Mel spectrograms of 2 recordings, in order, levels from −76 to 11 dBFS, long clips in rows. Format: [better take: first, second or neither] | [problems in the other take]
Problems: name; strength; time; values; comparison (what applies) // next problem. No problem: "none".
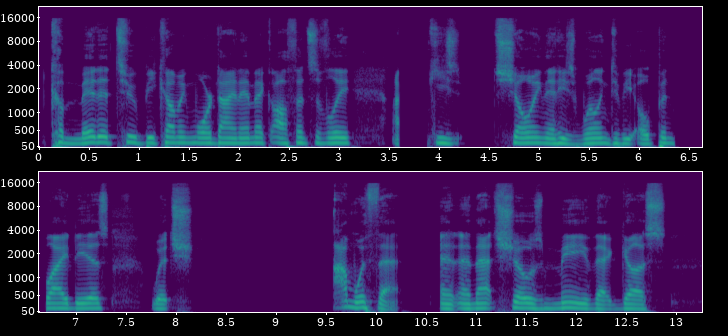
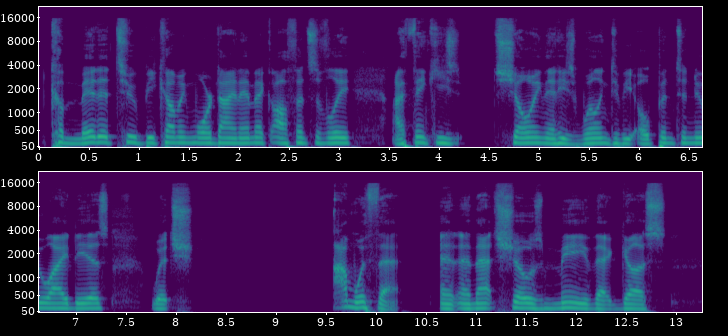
second | audio cutting out; at 3.5 s and at 6.5 s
